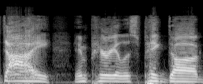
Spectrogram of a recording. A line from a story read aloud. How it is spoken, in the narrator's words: screams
